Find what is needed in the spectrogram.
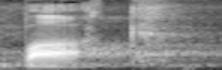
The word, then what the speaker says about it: Bach: A man named Johann Sebastian Bach. I know in Germany they would say it different, but I attempt to speak English. And so I'm going to pronounce it like you would in English.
